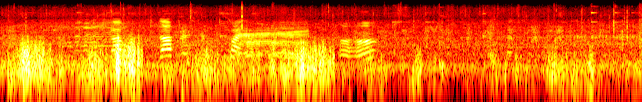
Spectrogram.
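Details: Sheep flock: one tremulous, wavering bleat held for under a second mid-clip, then a shorter quavering bleat, with people talking throughout and a few faint shuffling sounds.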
